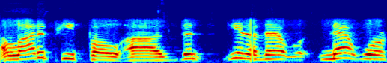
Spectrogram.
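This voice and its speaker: A Brooklyn accent with ordinary pitch variation, at a moderate pace. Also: woman. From Brooklyn, New York. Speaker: TV news anchor. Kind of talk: casual interview chat.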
